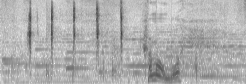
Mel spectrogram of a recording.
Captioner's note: trainer clucking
